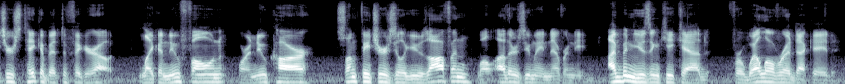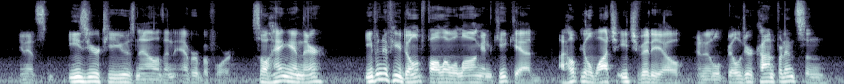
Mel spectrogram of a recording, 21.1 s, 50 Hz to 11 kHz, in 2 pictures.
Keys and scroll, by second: 0.1 a, 0.7 BackSpace, 0.9 b, 1.1 z, 2.6 x, 2.9 ctrl+z, 4.8-5.8 typing.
